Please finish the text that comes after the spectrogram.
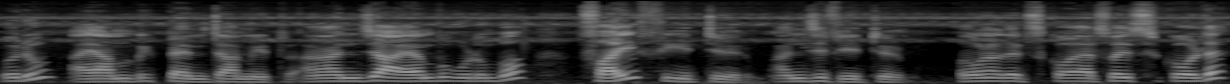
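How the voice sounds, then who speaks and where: A male teacher giving a classroom lecture, explaining step by step, quizzing his students and reading English lines slowly and deliberately. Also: a little high, dark tone. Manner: explains, then asks the class to answer.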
